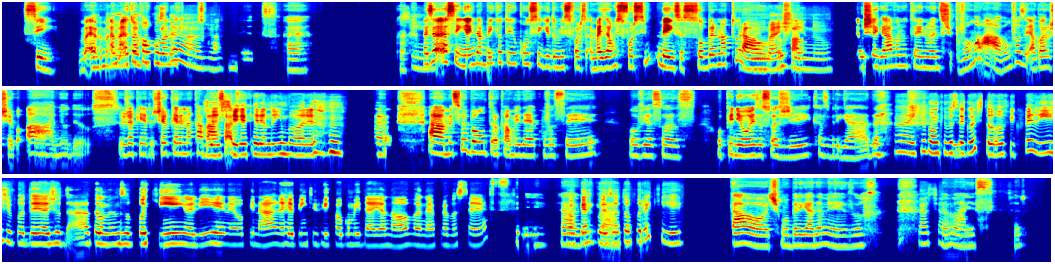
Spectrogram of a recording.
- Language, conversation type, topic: Portuguese, advice, Como você tem se adaptado às mudanças na sua saúde ou no seu corpo?
- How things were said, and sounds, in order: other noise; chuckle; chuckle; chuckle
